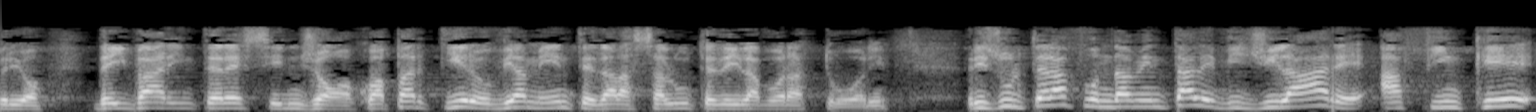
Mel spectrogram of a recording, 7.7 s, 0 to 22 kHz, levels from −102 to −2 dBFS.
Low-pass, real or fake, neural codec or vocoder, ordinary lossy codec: none; real; none; none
